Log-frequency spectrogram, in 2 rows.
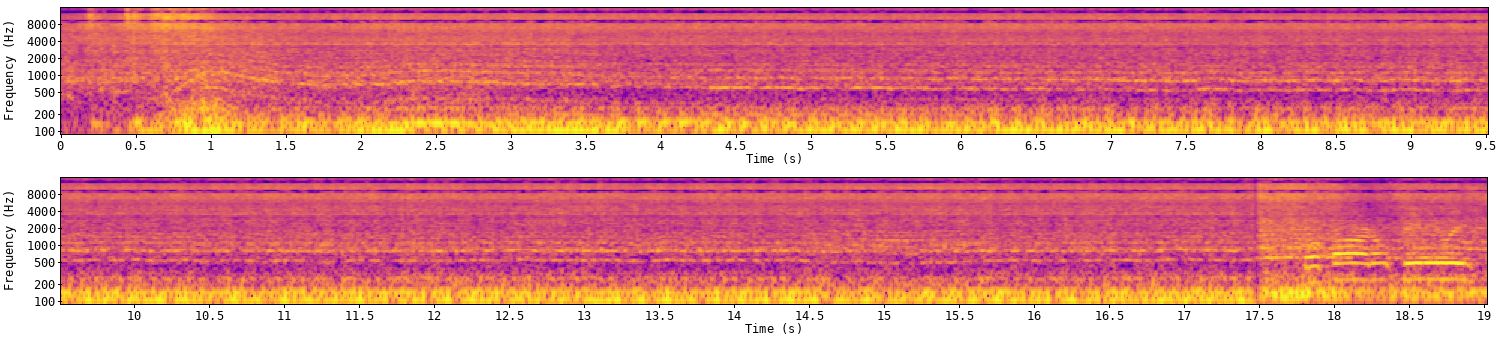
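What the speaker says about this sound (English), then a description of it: "So we'll start it up and let it warm up a little bit and check for leaks." A 1968 Firebird engine running after startup and warming up, a loud, steady, deep rumble at a fast idle that holds nearly constant throughout, close by.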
